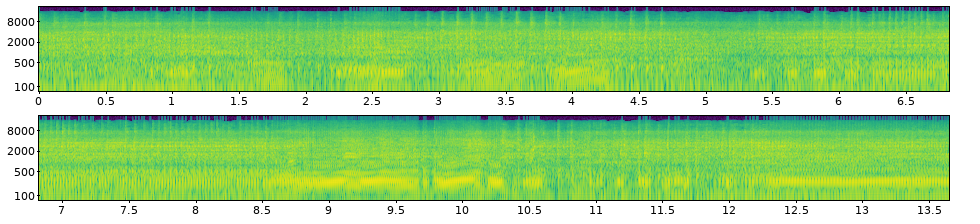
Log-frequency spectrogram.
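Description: A dirt bike engine idles and revs close by.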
